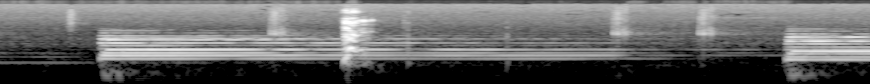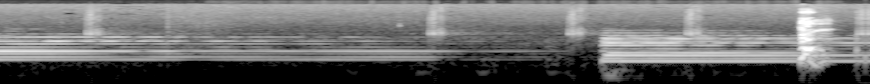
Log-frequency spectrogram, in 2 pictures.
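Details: Two sharp, sudden vocal catches from a streamer over steady background music, strong recurring hiccups; hiccups.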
